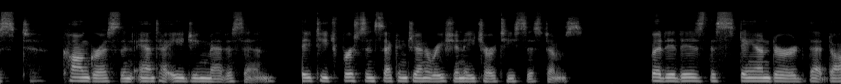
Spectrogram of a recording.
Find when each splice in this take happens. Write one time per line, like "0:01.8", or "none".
0:02.8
